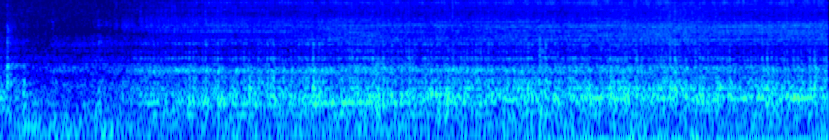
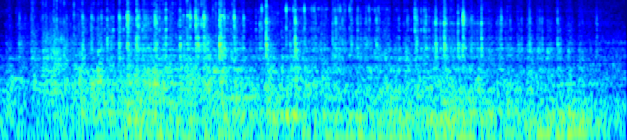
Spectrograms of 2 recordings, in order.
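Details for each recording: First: Old Tri-ang TransContinental Pacific loco motor on the lowest setting of an old Meccano controller, wheels clear of the ground: soft, even whir with light fast gear patter at steady pitch; normal running order. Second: Old Tri-ang Transcontinental Pacific model locomotive after correcting upside-down connecting rods, running on test layout with old-style controller; irregular rapid rattling and scraping clicks over light whir, rough uneven running, owner suspects oversized wheel flanges or possibly damaged motor.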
